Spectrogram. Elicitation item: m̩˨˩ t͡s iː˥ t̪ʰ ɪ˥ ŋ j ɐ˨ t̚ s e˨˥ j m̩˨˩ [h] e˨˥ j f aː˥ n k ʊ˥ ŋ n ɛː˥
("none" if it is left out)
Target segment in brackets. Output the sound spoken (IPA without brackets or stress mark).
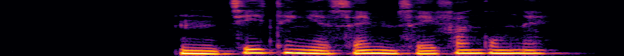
s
